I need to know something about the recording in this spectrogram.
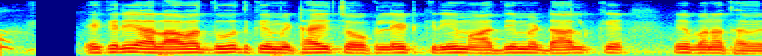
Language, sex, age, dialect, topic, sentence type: Bhojpuri, male, 36-40, Northern, agriculture, statement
